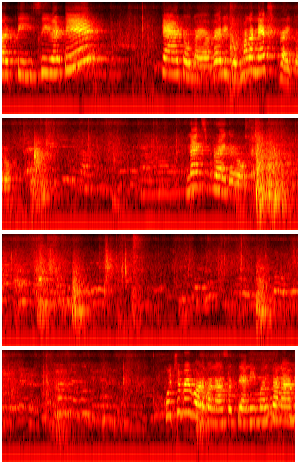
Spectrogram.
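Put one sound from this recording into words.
Young children talk and call out nearby.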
